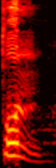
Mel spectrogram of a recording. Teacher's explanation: اور دو پیش جو ہیں یہ ہونٹ گول کر کے ادا کریں گے. اگر ہونٹوں کی گولائی کامل نہیں ہوگی تو یہ مجہول پڑھا جائے گا، یعنی تن اور تن، یہ فرق آپ محسوس کریں.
